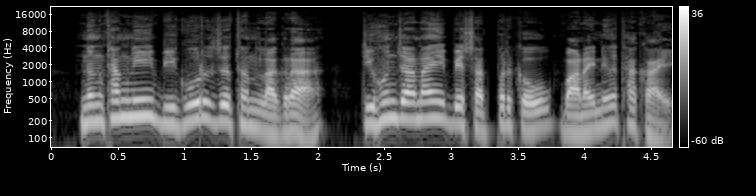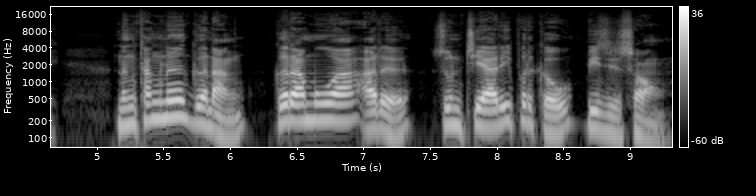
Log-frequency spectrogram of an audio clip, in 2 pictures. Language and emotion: Bodo, neutral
